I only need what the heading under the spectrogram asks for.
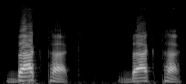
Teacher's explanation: you put the stress on the first part also backpack backpack always stress the first part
